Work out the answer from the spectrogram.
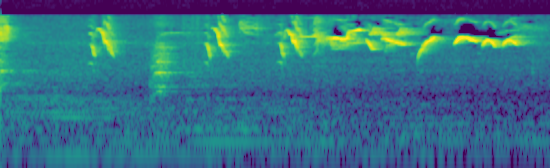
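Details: Countryside Oriental magpie-robin in a singing match with fanned tail: separate downward-sweeping chips at first, then a quickening series of clear whistled slurs and arched notes.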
